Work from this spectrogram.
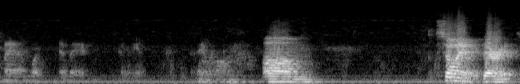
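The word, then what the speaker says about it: Mahan: man really important man it's m-a-h-a-n but it's pronounced man um so anyway there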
